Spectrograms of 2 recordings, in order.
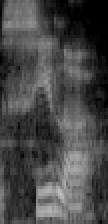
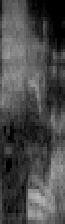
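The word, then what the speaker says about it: sīla: original words preceding sanskrit so sila or sheila sometimes pronounced as is proper conduct which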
